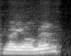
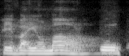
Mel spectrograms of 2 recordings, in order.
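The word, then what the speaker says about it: ויאמר: Look at the pronunciation of that word, not vayomer. Oh yeah, because it's in the Adnach vayomar.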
